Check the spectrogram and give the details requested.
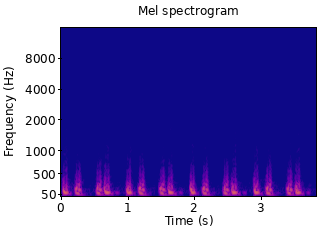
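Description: Regular, rapid low heart thuds with an extra early-diastolic sound: a third heart sound, or S3 gallop.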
